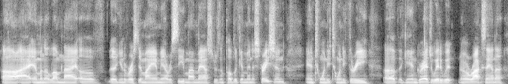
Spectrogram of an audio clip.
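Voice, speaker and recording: A man's voice: on the low side, little pitch movement, normal speed, clean tone. A man from Detroit introducing himself on an online panel. He is friendly and uses many fillers. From Detroit, Michigan. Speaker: alumnus panelist. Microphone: video call.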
